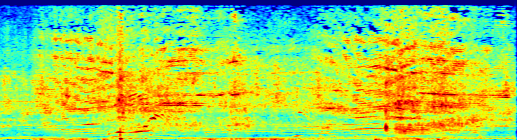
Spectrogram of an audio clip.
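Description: Nitro-engined RC helicopter running in flight, its high engine tone sliding up and down in pitch as the throttle changes, over background music.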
